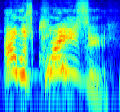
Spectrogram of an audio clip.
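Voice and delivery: wild soul-singer yelp. Retold or imitated. [name] impression in standup bit.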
